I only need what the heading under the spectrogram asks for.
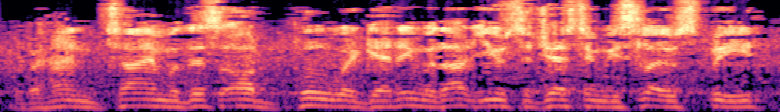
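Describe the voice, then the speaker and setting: A man playing a brisk, dutiful ship's chief officer in a vintage radio drama, crisp and urgent. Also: medium pitch, fairly even intonation, close to an everyday voice. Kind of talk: old radio drama acting. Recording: noisy vintage radio recording.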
